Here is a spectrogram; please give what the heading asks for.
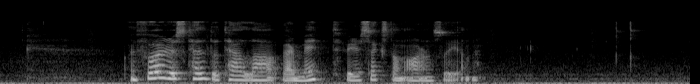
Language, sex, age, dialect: Faroese, female, 15-35, Norðurstreymoy/Eysturoy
